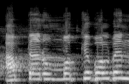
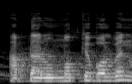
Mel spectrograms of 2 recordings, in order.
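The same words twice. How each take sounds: First: It is said more loudly. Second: It is said at normal loudness.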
